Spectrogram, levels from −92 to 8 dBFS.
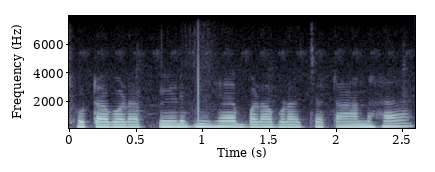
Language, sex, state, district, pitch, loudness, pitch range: Hindi, female, Jharkhand, Garhwa, 185 Hz, -15 LUFS, 180-195 Hz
